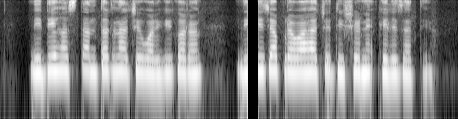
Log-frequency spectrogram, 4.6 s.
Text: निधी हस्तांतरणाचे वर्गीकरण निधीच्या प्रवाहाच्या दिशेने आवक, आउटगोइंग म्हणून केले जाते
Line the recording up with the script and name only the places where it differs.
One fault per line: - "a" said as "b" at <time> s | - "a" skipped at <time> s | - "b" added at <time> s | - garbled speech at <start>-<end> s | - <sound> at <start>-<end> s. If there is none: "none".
- dropout at 2.5-2.6 s
- "आवक आउटगोइंग म्हणून" skipped at 3.7 s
